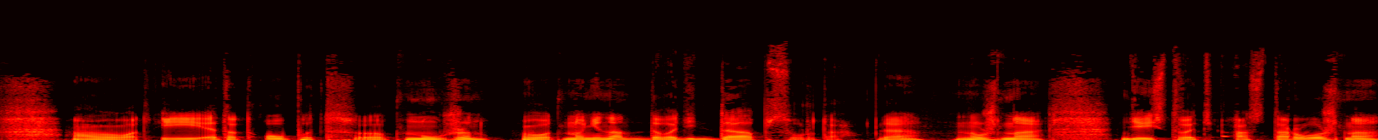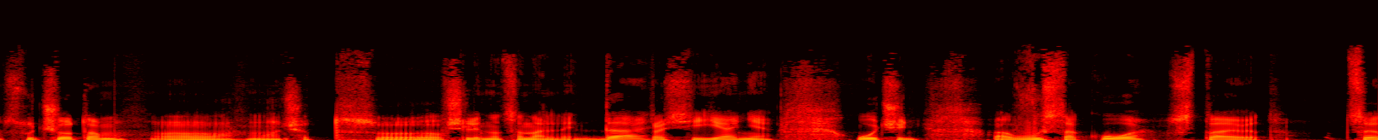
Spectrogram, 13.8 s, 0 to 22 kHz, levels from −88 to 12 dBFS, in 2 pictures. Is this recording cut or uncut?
cut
